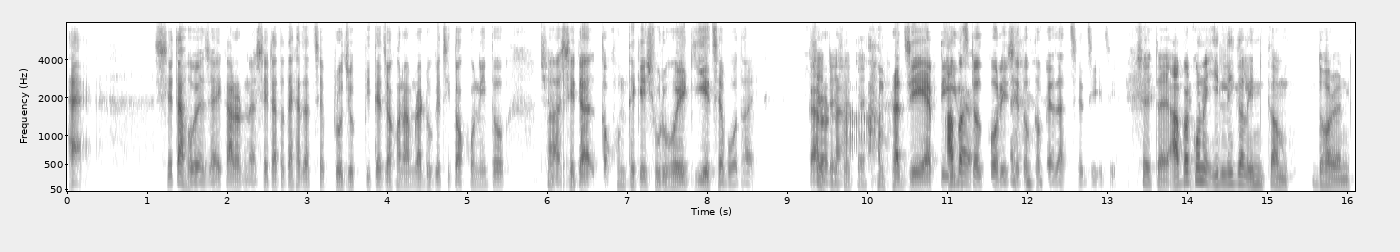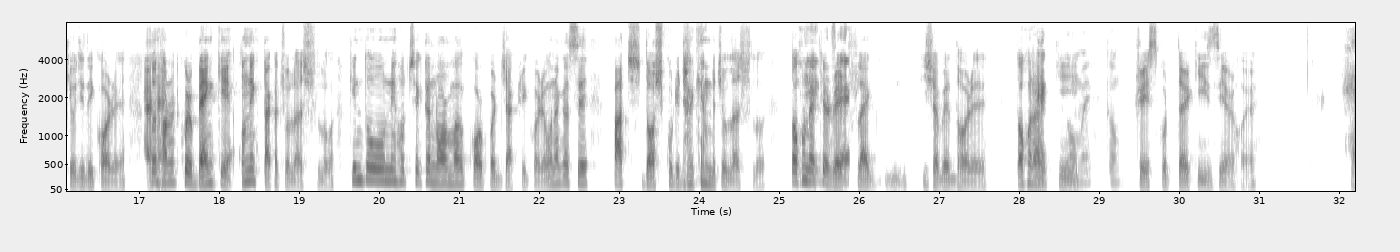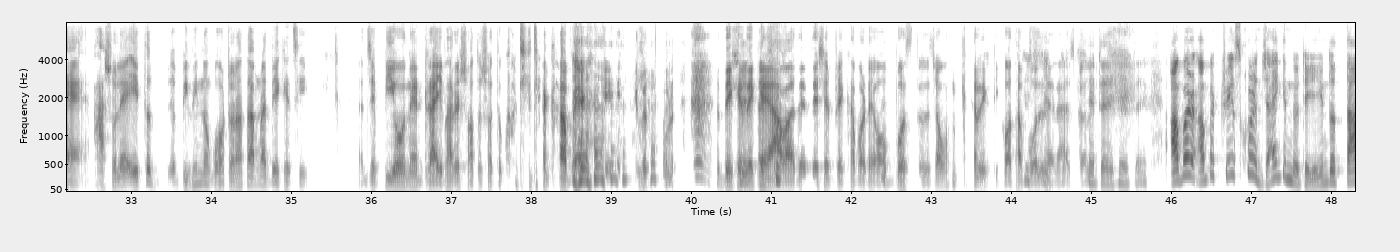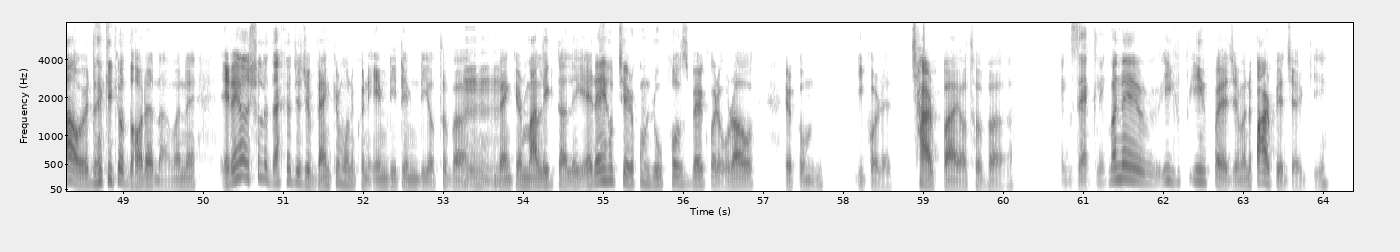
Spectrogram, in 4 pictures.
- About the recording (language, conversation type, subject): Bengali, unstructured, ব্যাংকের বিভিন্ন খরচ সম্পর্কে আপনার মতামত কী?
- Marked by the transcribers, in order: laughing while speaking: "আমরা যে App টি install … জি, জি। হুম"; chuckle; in English: "illegal income"; in English: "corporate"; laughing while speaking: "পাঁচ, দশ কোটি টাকা কেমনে চলে আসলো"; in English: "red flag"; in English: "trace"; tapping; laughing while speaking: "কোটি টাকা ব্যাংকে। এগুলো তো আমরা"; laugh; laughing while speaking: "সেটাই"; scoff; laughing while speaking: "চমৎকার একটি কথা বললেন আসলে"; in English: "ট্রেস"; laughing while speaking: "এদেরকে কেউ ধরে না"; in English: "লুপ হোলস"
